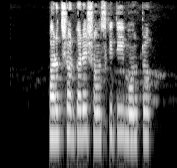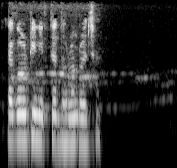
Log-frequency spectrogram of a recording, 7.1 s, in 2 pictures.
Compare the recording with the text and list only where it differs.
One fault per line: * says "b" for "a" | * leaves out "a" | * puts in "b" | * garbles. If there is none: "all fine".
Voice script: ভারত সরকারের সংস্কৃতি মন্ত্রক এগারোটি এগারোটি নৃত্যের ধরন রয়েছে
* leaves out "এগারোটি"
